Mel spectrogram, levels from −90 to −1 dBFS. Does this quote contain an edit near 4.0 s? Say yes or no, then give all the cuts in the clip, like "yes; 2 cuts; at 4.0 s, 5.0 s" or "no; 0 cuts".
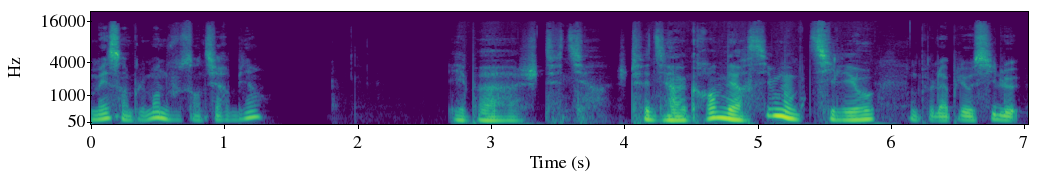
no; 1 cut; at 6.1 s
